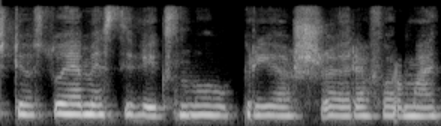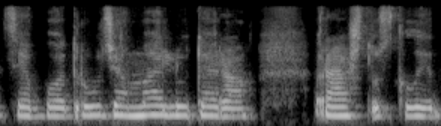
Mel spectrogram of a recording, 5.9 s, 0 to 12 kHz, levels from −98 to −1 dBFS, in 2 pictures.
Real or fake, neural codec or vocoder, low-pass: fake; vocoder, 22.05 kHz, 80 mel bands, Vocos; 9.9 kHz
